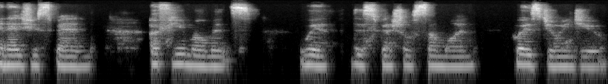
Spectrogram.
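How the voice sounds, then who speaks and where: Somewhat breathy and fairly low in pitch, a woman speaks in a calm, soothing tone at a fairly slow pace with monotone, flat intonation. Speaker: spiritual teacher, meditation guide. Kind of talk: guided meditation. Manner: calm, soothing, slow.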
